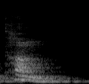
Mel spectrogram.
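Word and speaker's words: thumb: से पहले क्या है नेक्स्ट थंब थंब नहीं तो बी क्या होगा साइलेंट होगा थंब नहीं थम क्या थंब इसे पढ़ेंगे थंब तो इसका मतलब क्या होता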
